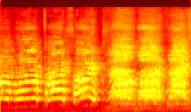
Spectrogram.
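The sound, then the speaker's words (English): A crowd of protesters marching to a public hearing in downtown Milwaukee over utility energy bill increases chants in unison, loud rhythmic shouted phrases rising and falling in steady bursts, with several voices blending into one raised, pitched chant. “Protesters marched to the public hearing in downtown Milwaukee.”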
